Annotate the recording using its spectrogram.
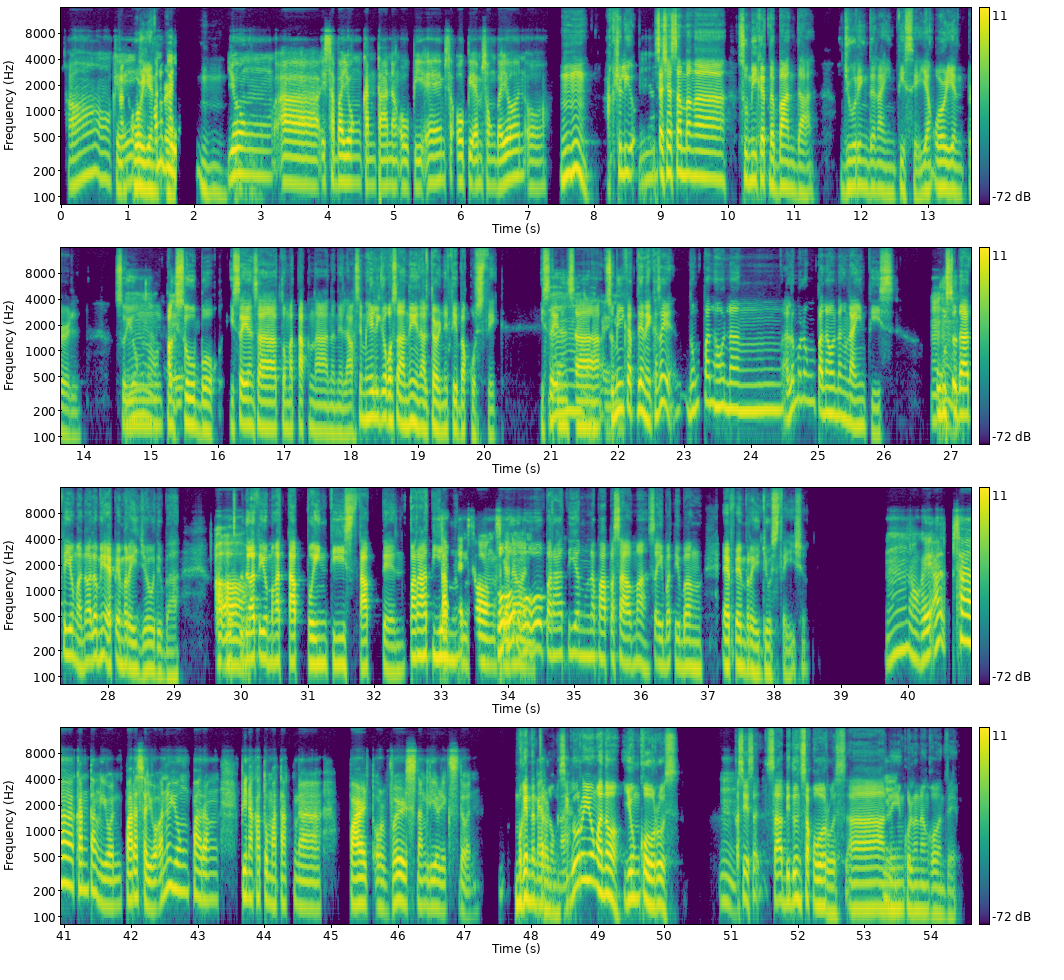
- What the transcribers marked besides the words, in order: tsk; in English: "part or verse"; tapping
- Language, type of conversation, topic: Filipino, podcast, Paano nakakatulong ang musika sa pagproseso ng mga damdamin mo?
